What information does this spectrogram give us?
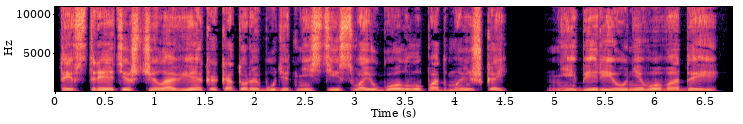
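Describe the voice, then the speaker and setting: A man's voice: medium pitch, lively intonation, unhurried, dark tone, no echo, clean studio sound, voice pushed up, natural voice. A man voicing an old woman who earnestly warns a girl about the road ahead. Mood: warning. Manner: earnest, warning. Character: old woman sitting by a stone, giving warnings.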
